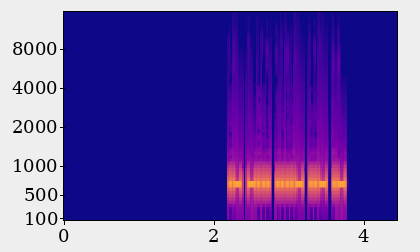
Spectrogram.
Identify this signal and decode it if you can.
Morse code, heard as a keyed tone, about 36 wpm, 700 Hz. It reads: AB4UA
